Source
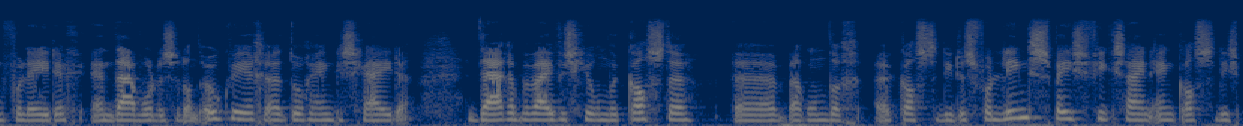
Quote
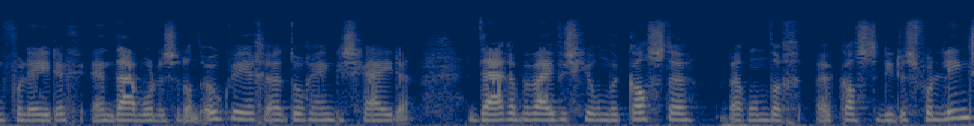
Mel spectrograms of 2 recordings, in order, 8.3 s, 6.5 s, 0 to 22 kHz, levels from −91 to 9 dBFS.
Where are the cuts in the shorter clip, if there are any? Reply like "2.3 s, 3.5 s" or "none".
4.8 s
